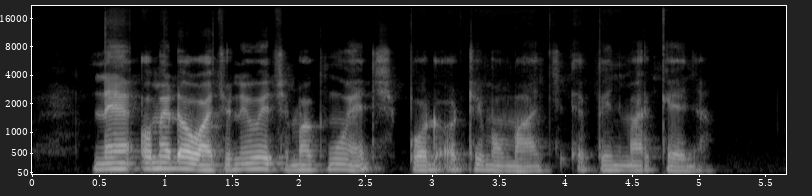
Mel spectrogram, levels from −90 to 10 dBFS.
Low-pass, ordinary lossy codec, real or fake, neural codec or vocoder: none; none; fake; codec, 44.1 kHz, 7.8 kbps, DAC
